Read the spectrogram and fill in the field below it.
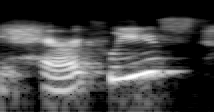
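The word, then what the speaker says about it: Ἡρακλῆς: it's really funny because his uh greek name the greek pronunciation is actually heracles which uh translates roughly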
